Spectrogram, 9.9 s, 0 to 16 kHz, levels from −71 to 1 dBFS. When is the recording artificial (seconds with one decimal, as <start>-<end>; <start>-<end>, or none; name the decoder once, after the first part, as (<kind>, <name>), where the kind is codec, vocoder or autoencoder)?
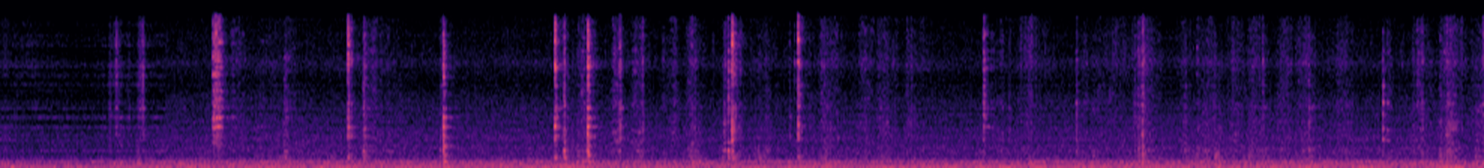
0.0-1.1 (codec, SNAC)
